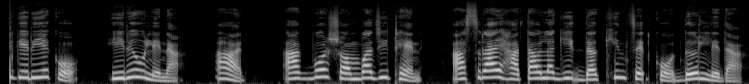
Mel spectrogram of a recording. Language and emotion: Santali, neutral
